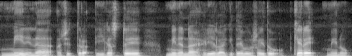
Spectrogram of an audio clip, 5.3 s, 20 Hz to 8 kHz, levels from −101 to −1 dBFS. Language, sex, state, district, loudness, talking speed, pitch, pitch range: Kannada, male, Karnataka, Mysore, -18 LUFS, 100 wpm, 105 Hz, 100-110 Hz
